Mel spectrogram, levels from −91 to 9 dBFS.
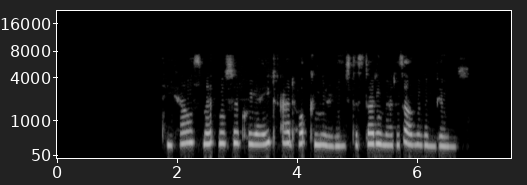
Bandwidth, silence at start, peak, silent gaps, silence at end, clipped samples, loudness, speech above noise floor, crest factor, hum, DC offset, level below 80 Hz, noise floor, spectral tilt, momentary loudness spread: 7.6 kHz; 1.85 s; -12 dBFS; none; 0.8 s; under 0.1%; -28 LUFS; over 62 dB; 18 dB; none; under 0.1%; -78 dBFS; under -90 dBFS; -4.5 dB/octave; 9 LU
